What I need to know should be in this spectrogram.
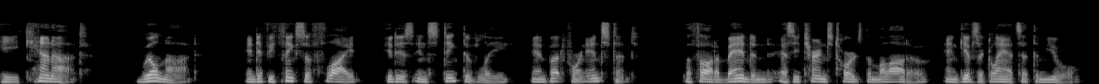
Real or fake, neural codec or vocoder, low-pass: real; none; 7.2 kHz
